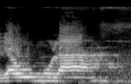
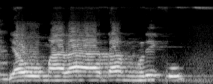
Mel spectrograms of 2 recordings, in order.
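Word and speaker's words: يَوْمَ لَا: Padahal kami dulu salah itu yaumala, anak baca yaumula, nggak bilang, mau cuma gitu doang. Padahal salahnya cuma apa? Harokat. Harusnya kan yaumala tamliku. Anda bacanya apa? Yaumula.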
